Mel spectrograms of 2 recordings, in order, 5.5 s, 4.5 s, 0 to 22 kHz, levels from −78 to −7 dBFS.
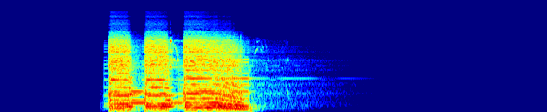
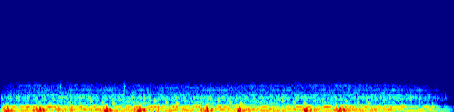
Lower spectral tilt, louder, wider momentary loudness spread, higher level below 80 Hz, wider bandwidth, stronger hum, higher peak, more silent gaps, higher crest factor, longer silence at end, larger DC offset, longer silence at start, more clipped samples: second, -5.5 dB/octave vs -17 dB/octave; first, -12 LUFS vs -25 LUFS; about the same, 7 LU vs 8 LU; second, -40 dBFS vs -26 dBFS; first, 13 kHz vs 1.1 kHz; neither; first, 0 dBFS vs -4 dBFS; neither; about the same, 16 dB vs 18 dB; first, 2.9 s vs 0.05 s; neither; first, 1.05 s vs 0 s; neither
